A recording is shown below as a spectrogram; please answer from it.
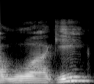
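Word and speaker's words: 上着: 그래서 요사 쏘나 우와 기 하고 니고리 땡땡 붙어서 발음해 줘야 됩니다. 왜 그런 거 하니요? 우와 키 세게 발음을 해주면요. 바람을 피우다라는 뜻이 돼요. 그래서 카레가 우와 키오 시마시다. 그가 바람을 피웠습니다. 라는 뜻이 되니까 조심해줘야 됩니다.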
